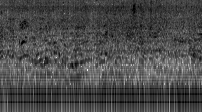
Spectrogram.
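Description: Motorcycle engine running steadily at low speed, a low even hum, with the chatter of many voices over it.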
